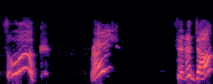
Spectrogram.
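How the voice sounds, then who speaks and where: Female storytime host, playful and expressive, slightly high voice, unhurried, swooping intonation. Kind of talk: children's storytime chat.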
